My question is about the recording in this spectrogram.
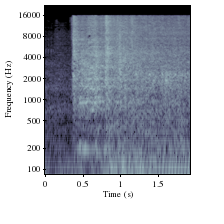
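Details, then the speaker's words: Toyota Hilux SR5 (1992–2001) diesel just after engine service and a new pump: short crank, catches almost at once and settles to a steady, even idle; normal quick start. "deixa eu mostrar como é que ficou a partida depois da bomba nova Olha só olha a partida dá uma olhada"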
